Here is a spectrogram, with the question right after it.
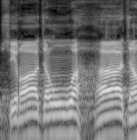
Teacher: آگے واو آ گیا، یرملون کا حرف ہے تو ہم ملا کر پڑھیں گے اور غننے کے ساتھ پڑھیں گے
